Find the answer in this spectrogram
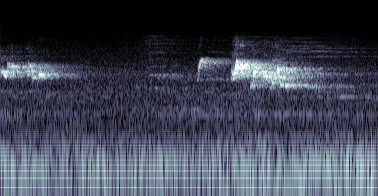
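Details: Red-whiskered bulbul giving a short song: a thin, slightly falling whistle, a pause, then a louder bright phrase with a sharp upward step and a downward-sliding trill, over low background hum.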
